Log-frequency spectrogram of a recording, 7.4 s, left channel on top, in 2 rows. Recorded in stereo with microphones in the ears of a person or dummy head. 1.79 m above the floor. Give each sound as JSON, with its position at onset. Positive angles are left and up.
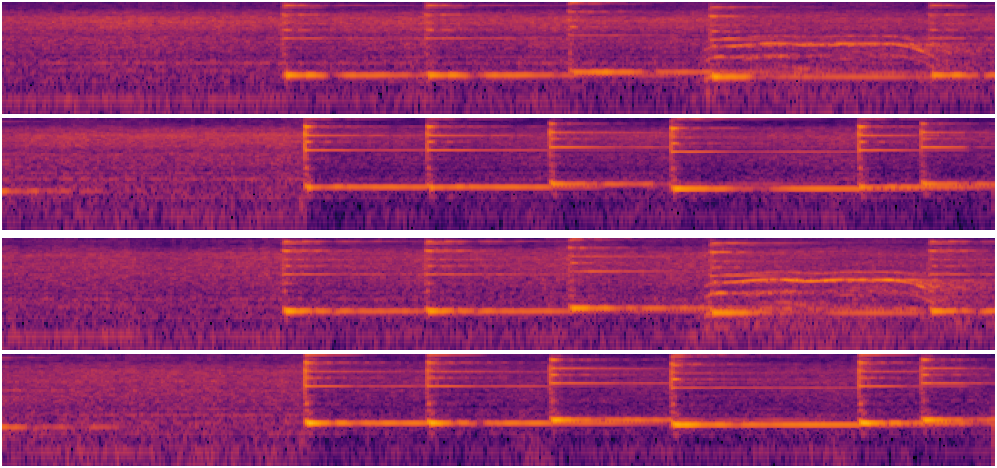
{"t": 1.1, "sound": "a doorbell", "side_deg": 30, "distance_m": 3.0}
{"t": 2.6, "sound": "a scream", "side_deg": 65, "distance_m": 5.0}
{"t": 4.9, "sound": "a doorbell", "side_deg": 20, "distance_m": 1.1}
